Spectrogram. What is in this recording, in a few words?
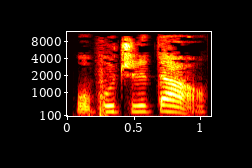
I dont know, mandarin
